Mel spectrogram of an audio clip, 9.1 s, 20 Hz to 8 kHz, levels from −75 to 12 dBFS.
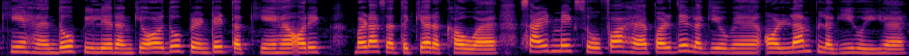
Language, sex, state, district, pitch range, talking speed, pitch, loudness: Hindi, female, Uttar Pradesh, Etah, 220-260 Hz, 215 wpm, 235 Hz, -15 LUFS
